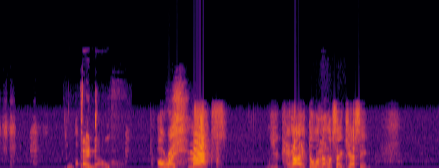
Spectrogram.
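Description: A young man speaks casually and close to a microphone, in short bursts.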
